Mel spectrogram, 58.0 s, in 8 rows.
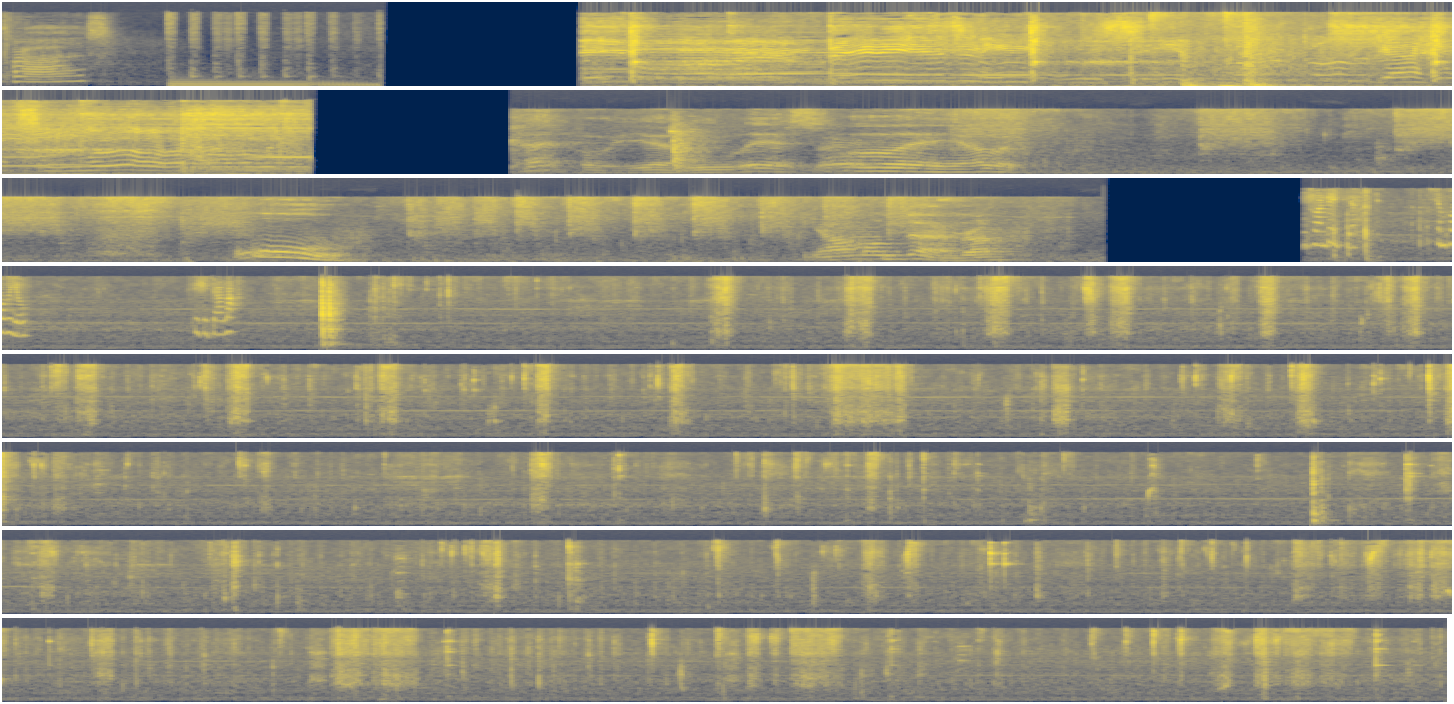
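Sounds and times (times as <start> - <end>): wet chewing and lip smacks: 43.0 - 57.9.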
